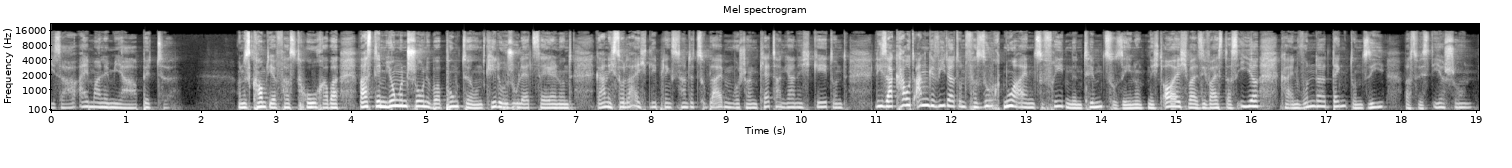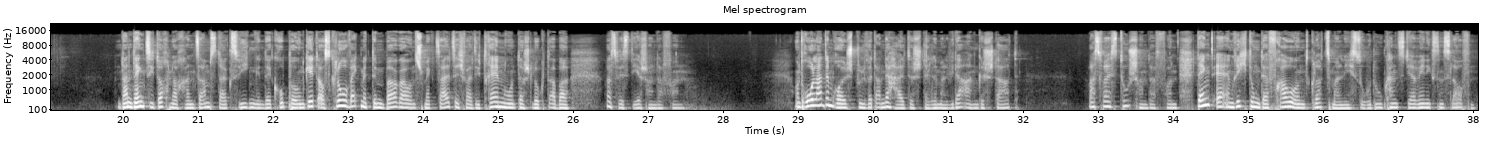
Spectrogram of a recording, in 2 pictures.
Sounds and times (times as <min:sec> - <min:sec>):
Speech: 0:00.0 - 0:01.7, 0:02.5 - 0:19.0, 0:20.0 - 0:27.6, 0:29.0 - 0:32.0, 0:32.9 - 0:38.0.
